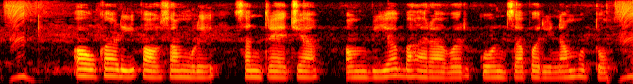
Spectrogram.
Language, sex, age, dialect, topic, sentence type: Marathi, female, 25-30, Varhadi, agriculture, question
